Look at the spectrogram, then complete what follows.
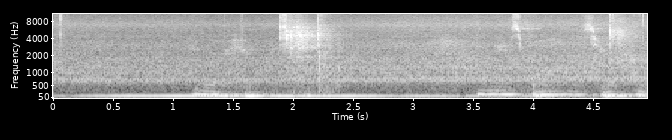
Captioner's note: whispering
